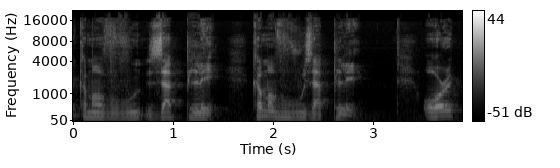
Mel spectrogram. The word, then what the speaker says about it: Comment vous vous appelez: And here also you can devocalize this E here. Comment vous vous appelez?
